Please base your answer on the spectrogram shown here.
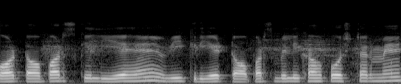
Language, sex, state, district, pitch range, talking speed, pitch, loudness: Hindi, male, Uttar Pradesh, Muzaffarnagar, 135-150 Hz, 225 wpm, 145 Hz, -19 LUFS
